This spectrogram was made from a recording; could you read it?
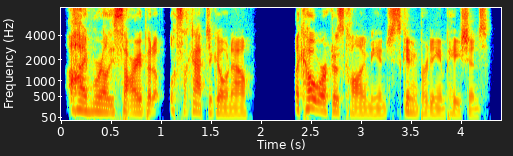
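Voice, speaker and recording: A woman voicing a polite, flustered young woman performer who talks in an apologetic, hurried way. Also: a bass voice, expressive, voice pushed up.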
